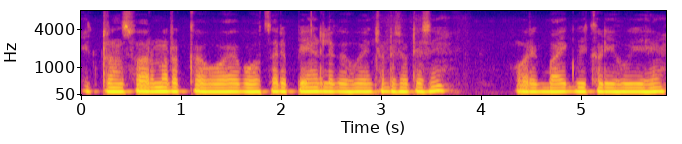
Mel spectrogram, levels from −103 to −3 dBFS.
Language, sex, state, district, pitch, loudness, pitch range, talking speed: Hindi, male, Delhi, New Delhi, 140 Hz, -12 LUFS, 140-145 Hz, 205 wpm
